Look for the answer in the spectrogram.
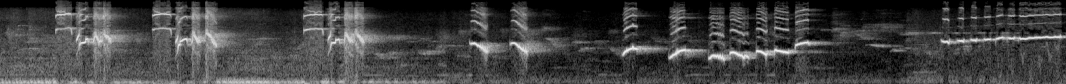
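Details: White-rumped shama song: spaced high whistled phrases over a low hum, then swooping slurred notes and rapid warbles, ending in a quick high trill.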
